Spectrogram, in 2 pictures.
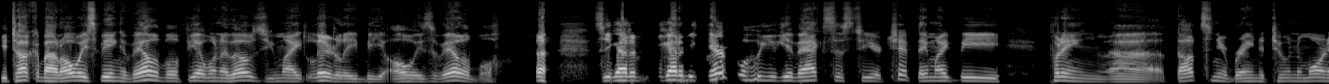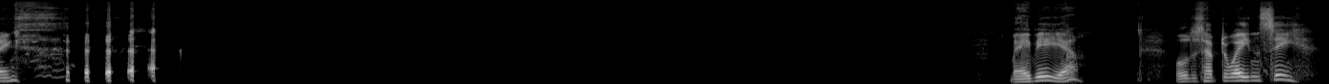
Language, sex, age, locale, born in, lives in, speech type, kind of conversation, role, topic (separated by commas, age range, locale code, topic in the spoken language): English, male, 40-44, en-US, United States, United States, conversation, podcast, guest, In what ways has technology influenced our ability to connect with others?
